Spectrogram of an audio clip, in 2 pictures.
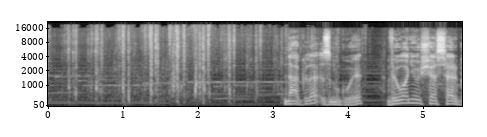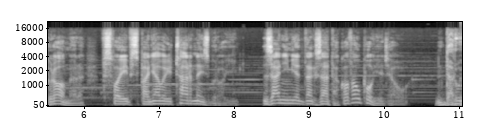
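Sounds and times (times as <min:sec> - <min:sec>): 
horse stamping and clopping its hooves: 0:00.0 - 0:04.5
speech: 0:03.2 - 0:11.0.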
